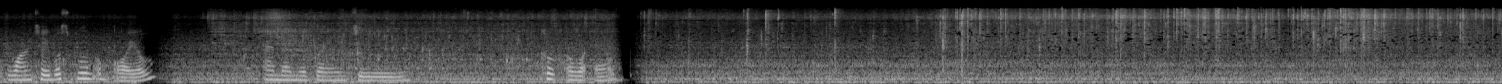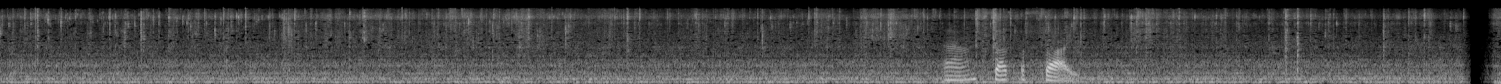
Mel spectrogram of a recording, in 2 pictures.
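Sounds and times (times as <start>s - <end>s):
egg sizzling in hot oil: 2.0s - 30.0s
oil crackles and pops: 6.3s - 30.0s.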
